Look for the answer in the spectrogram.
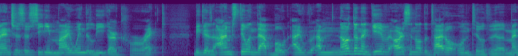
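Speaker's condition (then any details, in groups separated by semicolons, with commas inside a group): No condition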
